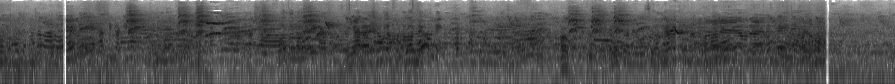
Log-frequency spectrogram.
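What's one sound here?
Young children shout and squeal excitedly.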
